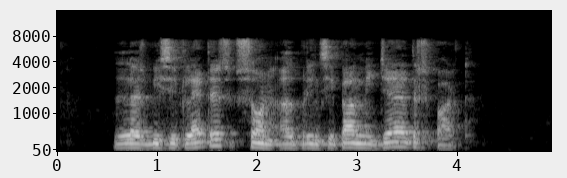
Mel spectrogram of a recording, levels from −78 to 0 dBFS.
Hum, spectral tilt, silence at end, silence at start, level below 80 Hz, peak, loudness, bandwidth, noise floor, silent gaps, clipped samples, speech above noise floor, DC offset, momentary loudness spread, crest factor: none; -4 dB/octave; 0.8 s; 0.6 s; -54 dBFS; -6 dBFS; -23 LUFS; 7.8 kHz; -74 dBFS; none; under 0.1%; 52 dB; under 0.1%; 9 LU; 18 dB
